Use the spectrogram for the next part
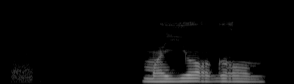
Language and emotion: Russian, neutral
